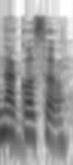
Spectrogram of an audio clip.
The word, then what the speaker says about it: Nakoso: at that shrine, and you say you switch to a local train to get off at Nakoso. Am I pronouncing that correctly? – Nakoso, yes. – And that's right.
